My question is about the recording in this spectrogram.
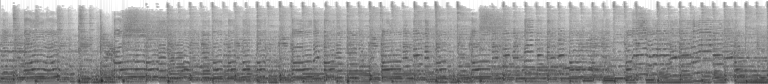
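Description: Live rock band playing at a steady beat, a saxophone carrying the lead melody over electric guitar and a drum kit.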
